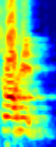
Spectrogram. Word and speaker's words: শহীদ: স হবে তালব হবে যেমন লক্ষ কর শহীদ এটা কি বল শহীদ তাহলে শহীদের তালব দিলাম এরপরে বলতো পরের বর্ণের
